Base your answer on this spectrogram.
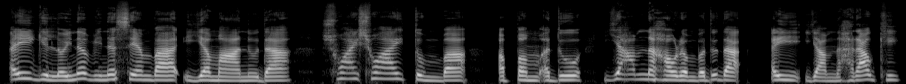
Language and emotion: Manipuri, happy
